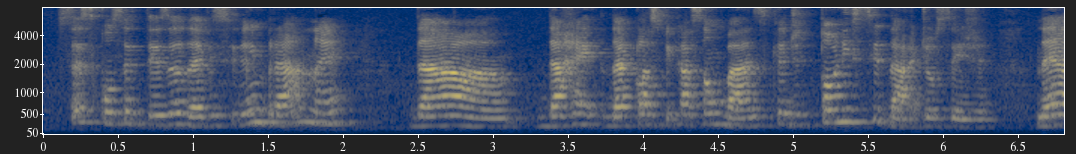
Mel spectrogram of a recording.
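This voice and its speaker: A woman with a Brazilian accent gives a recorded exam-prep lesson in a light, slightly high voice. She speaks in a loose, chatty way, full of fillers and "né?" tags. The sound is roomy and a bit distant, with faint ambience behind her. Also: fairly bright tone, a little hiss or hum. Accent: Brazilian Portuguese. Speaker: online exam-prep teacher.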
